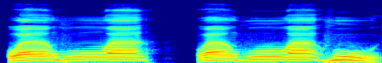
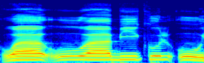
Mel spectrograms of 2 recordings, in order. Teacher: hu daripada pangkal tekak kita, dalam sekali hu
